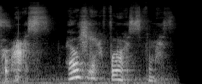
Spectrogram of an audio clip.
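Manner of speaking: breathy, whispered character voice, mostly breath. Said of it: "Smeagol voice impression".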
